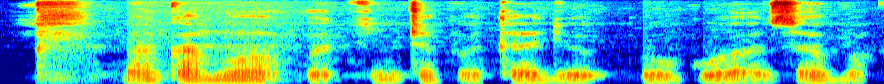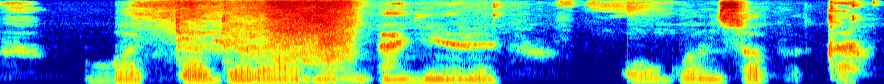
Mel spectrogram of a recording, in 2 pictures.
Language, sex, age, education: Igbo, male, 30-45, tertiary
